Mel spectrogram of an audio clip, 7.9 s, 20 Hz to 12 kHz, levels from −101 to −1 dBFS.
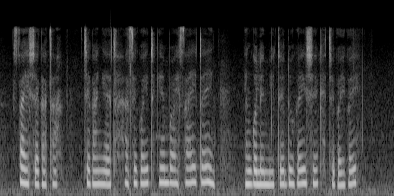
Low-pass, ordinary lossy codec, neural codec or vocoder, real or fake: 7.2 kHz; AAC, 48 kbps; none; real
